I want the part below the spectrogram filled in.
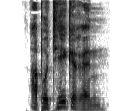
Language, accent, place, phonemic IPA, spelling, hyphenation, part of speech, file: German, Germany, Berlin, /ˌapoˈteːkəʁɪn/, Apothekerin, Apo‧the‧ke‧rin, noun, De-Apothekerin.ogg
- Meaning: pharmacist (female)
